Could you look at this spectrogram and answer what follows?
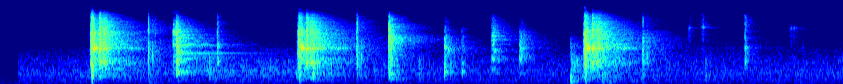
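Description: A rimfire rifle fitted with a BDE suppressor fires three sharp, close cracks, each followed by a quick trail of smaller snaps and mechanical clicks. No one speaks.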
